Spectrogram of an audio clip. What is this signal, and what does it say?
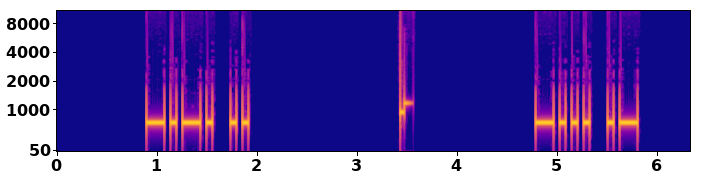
Morse code, heard as a keyed tone, about 20 wpm, 700 Hz. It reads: CI BA
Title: Top Two Letter Combinations in Words 20wpm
